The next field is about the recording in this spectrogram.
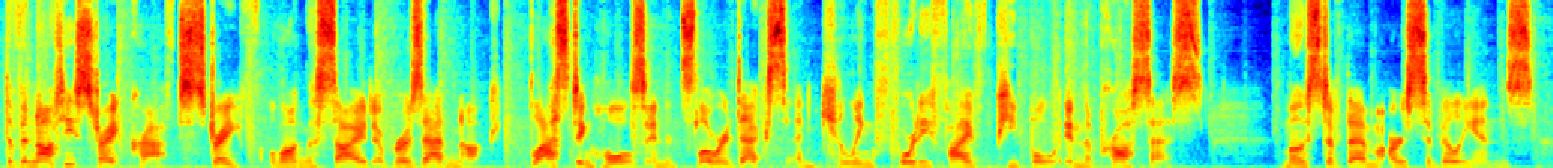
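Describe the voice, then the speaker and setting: A woman's voice: medium pitch, moderate pace, fairly bright tone, faint music behind, close to an everyday voice. A woman performing matter-of-fact, sober scripted narration of a space battle for a sci-fi audio drama.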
